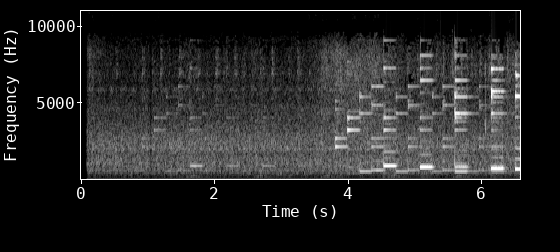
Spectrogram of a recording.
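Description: Smartphone alarm ringtone playing a repeating chime melody, faint at first and getting much louder from about four seconds in.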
